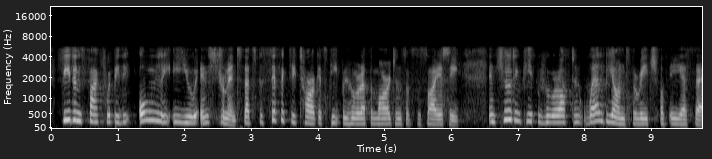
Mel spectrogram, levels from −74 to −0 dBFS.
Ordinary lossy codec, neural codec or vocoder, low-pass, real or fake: none; codec, 16 kHz, 1.1 kbps, Voila-Tokenizer; 5.4 kHz; fake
